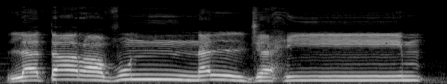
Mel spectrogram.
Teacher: stop کریں گے تو لاسٹ میں سکون لے آئیں گے میم پہ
